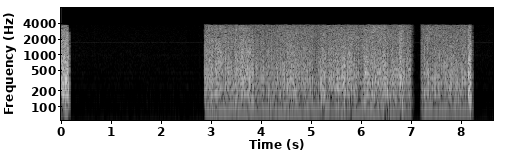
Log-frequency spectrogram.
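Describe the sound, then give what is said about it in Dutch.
Dense hiss of radio static during an amateur radio net check-in round fills several seconds after a stretch of silence, broken by a brief cutout, with a weak transmission buried in the noise and no clear voice emerging. “Dat was heel erg in de ruis. Ik kon het zo niet horen.”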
